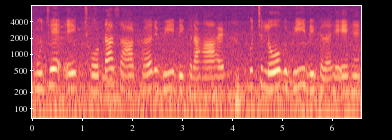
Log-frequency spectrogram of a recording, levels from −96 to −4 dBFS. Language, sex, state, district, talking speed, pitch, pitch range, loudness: Hindi, female, Madhya Pradesh, Dhar, 135 wpm, 225 Hz, 200-245 Hz, -16 LUFS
